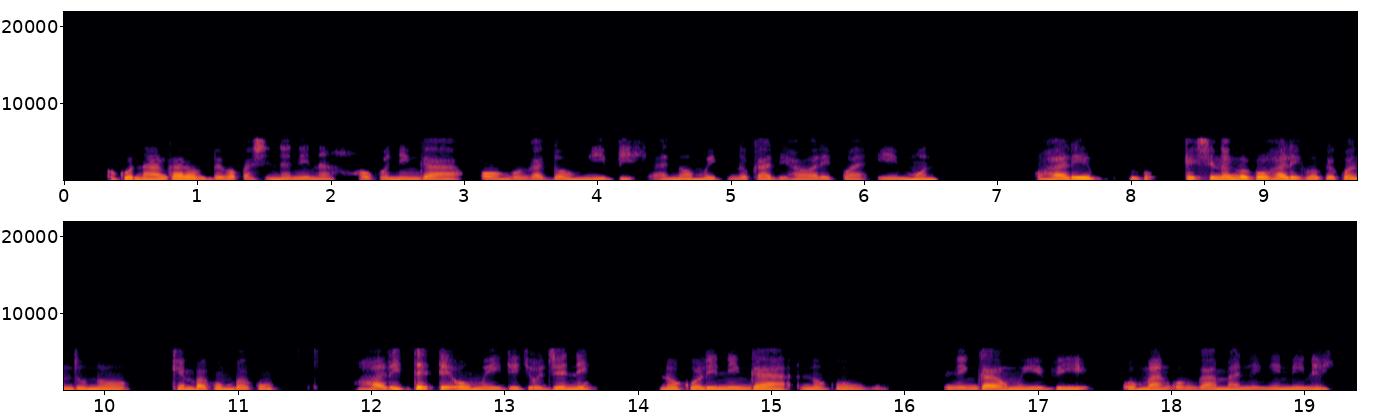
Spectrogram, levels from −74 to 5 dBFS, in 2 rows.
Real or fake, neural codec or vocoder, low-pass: fake; codec, 16 kHz in and 24 kHz out, 0.9 kbps, LongCat-Audio-Codec, four codebook decoder; 5.4 kHz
